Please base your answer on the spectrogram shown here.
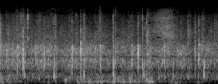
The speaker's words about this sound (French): On peut applaudir Fibre.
